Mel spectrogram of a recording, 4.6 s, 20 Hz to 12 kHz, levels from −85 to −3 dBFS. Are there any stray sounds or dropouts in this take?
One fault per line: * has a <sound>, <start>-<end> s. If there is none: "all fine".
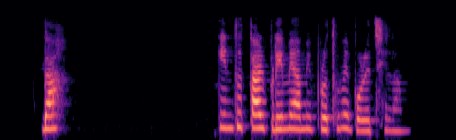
all fine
